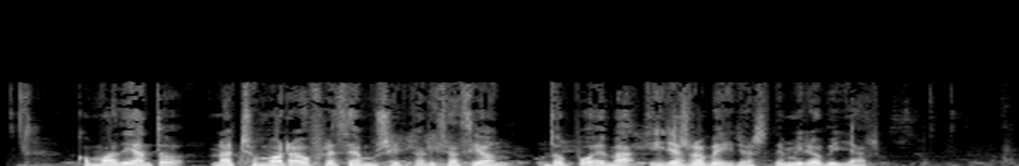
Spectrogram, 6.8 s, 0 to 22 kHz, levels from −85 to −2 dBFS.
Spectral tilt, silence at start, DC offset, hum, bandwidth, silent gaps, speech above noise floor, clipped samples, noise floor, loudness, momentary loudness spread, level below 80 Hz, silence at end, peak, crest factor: -6.5 dB/octave; 0.55 s; under 0.1%; none; 11.5 kHz; none; 38 dB; under 0.1%; -53 dBFS; -15 LUFS; 7 LU; -56 dBFS; 1.05 s; 0 dBFS; 16 dB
